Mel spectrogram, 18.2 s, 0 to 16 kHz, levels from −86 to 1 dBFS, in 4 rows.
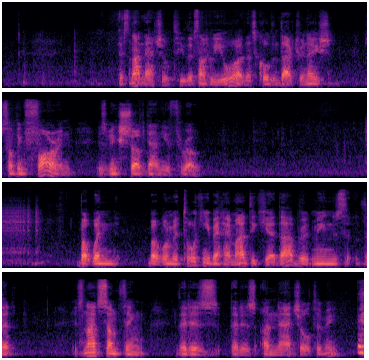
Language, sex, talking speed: English, male, 135 wpm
